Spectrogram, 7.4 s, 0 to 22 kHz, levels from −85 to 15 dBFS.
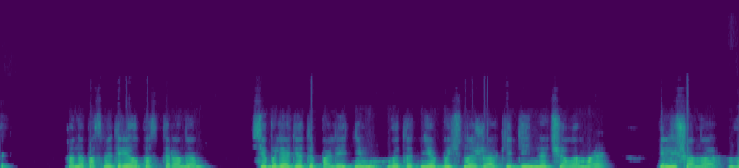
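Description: Gain pumping runs through the whole clip: the gain swings by around 10 dB, ducking under every loud sound, leaving levels squashed together. The likely cause is input gain set far too high, with a fast limiter repeatedly clamping it. The call codec's coding noise sits underneath, with the top end ending near 12 kHz.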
